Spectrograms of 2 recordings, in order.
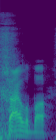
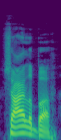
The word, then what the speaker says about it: Shia LaBeouf: Is it Shia LaBeouf or Shia LaBeouf? – Shia LaBeouf. Shia LaBeouf.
